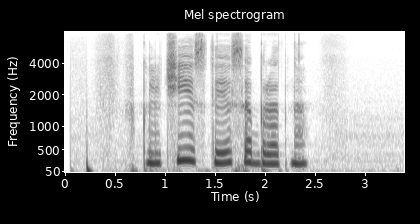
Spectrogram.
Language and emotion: Russian, neutral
